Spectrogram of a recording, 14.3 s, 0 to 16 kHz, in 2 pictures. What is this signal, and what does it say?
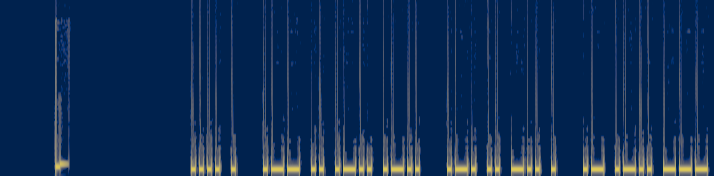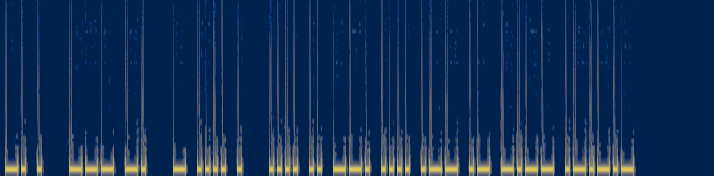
Morse code, heard as a keyed tone, about 28 wpm, 700 Hz. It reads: HE WILL RIDE ALONE ON THE HIGHWAY.
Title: Sentences from Top 1400 Words 30wpm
